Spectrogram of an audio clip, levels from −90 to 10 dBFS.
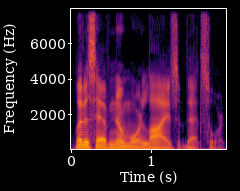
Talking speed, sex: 280 wpm, male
